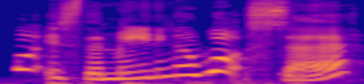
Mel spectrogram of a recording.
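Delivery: high, quick mock-innocent question; innocent reply. A narrator's reading. Girl sidles up to the angry teacher, feigning innocence. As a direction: play dumb sweetly. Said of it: "Rebel innocently".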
